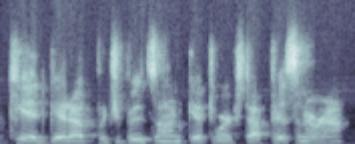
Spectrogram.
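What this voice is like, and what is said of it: Gruff old man voice. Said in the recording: “old man voice ... that Clint Eastwood type”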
